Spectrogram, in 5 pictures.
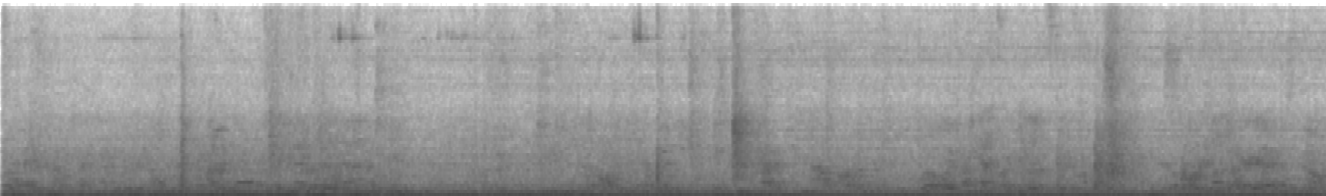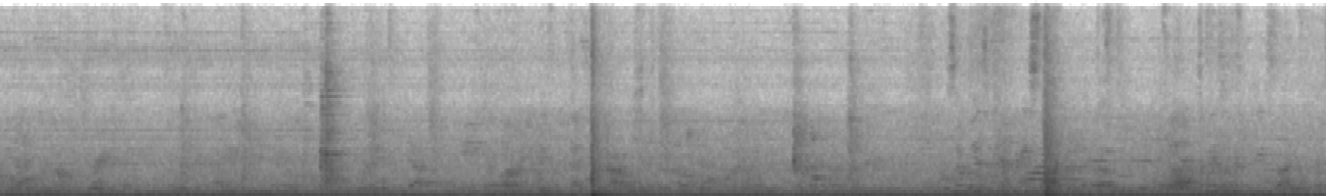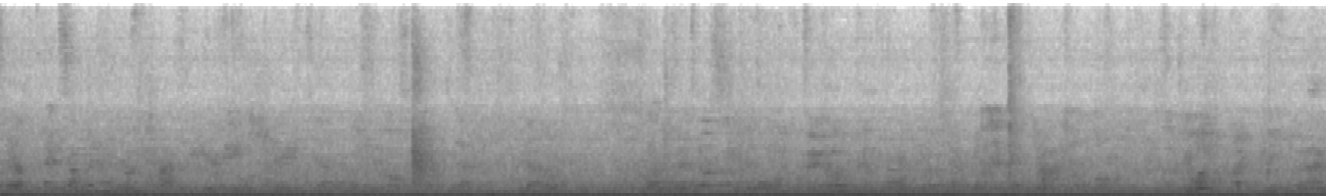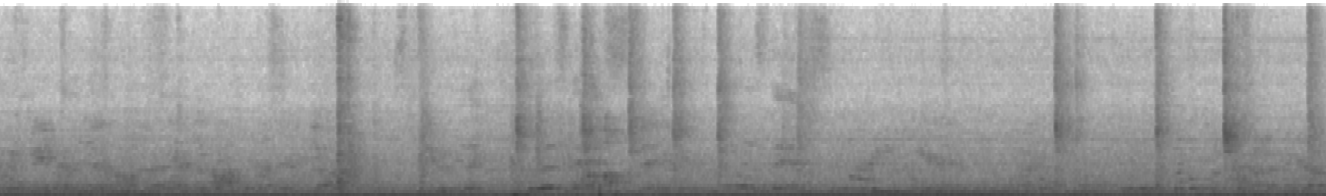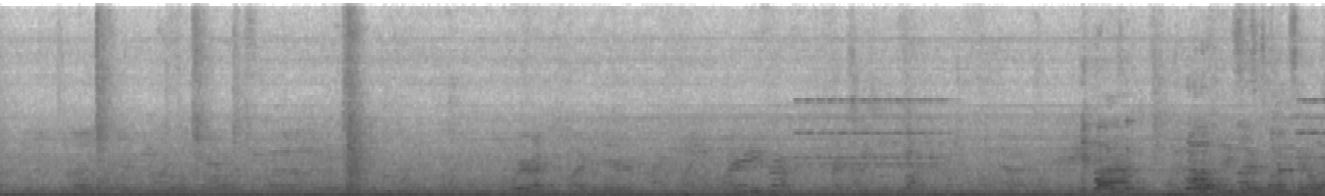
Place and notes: vancouver, granville island, emily carr institute, cafe
students in the evening at the emily carr art institute cafe
soundmap international
social ambiences/ listen to the people - in & outdoor nearfield recordings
